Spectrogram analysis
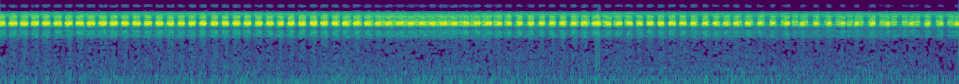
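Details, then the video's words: In a Provençal summer in southern France, cicadas fill the air with a continuous piercing drone, rhythmically throbbing about three times per second, with a brief faint click near the middle and no other animals. "Canto Cigarra 🦗 [ Escuchar les cigarras en verano"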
